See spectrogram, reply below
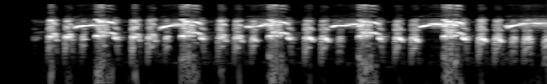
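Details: Grey francolin calling: harsh, loud squawking notes in a fast, dense series, with rising whistled elements about twice a second, continuous throughout.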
